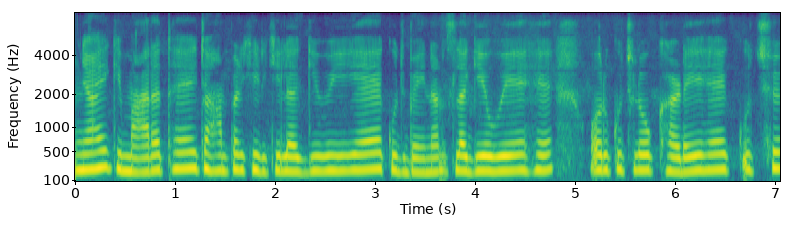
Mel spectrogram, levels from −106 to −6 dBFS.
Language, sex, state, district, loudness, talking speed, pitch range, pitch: Hindi, female, Bihar, Vaishali, -15 LUFS, 185 wpm, 215-230 Hz, 220 Hz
